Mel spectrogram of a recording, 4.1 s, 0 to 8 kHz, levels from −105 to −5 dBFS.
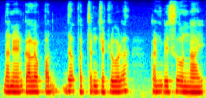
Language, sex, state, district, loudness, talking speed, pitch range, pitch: Telugu, male, Telangana, Mahabubabad, -17 LUFS, 130 wpm, 125-135 Hz, 130 Hz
